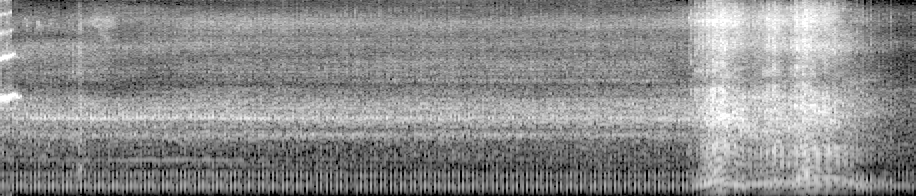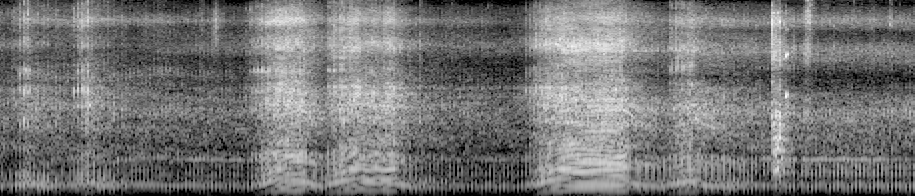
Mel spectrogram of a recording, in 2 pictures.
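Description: Motor scooter's small engine running steadily, then revved hard three times in the second half, the pitch climbing and falling back each time.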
